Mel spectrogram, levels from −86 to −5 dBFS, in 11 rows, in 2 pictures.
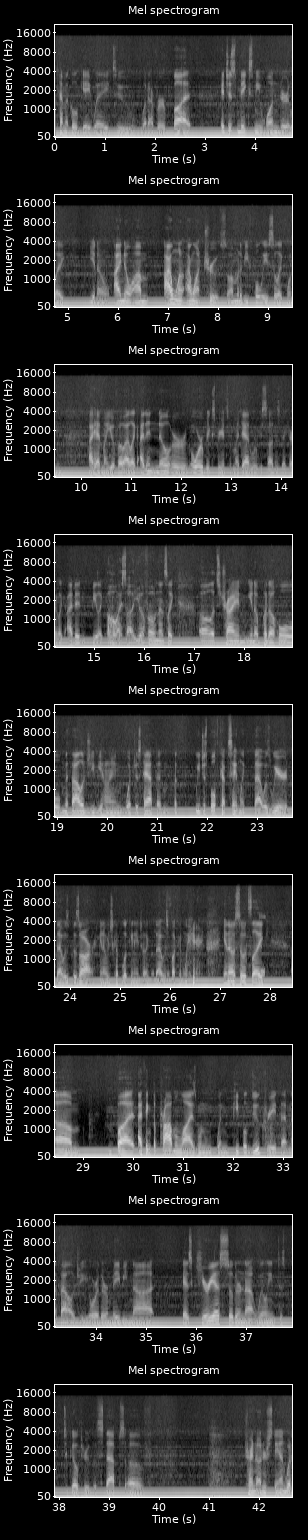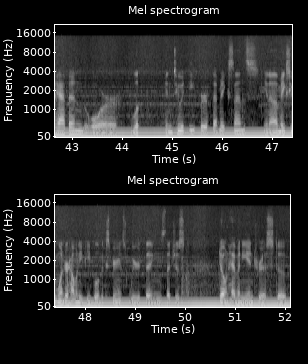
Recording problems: electrical hum; loud; throughout; 50 Hz, 9 dB below the speech
hiss; noticeable; throughout; 20 dB below the speech

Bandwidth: 14.5 kHz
